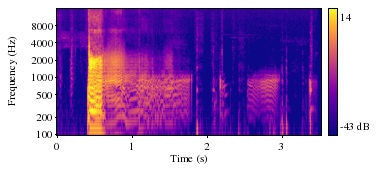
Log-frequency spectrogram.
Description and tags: some high quality farting sounds recorded with Tascam DR-07x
